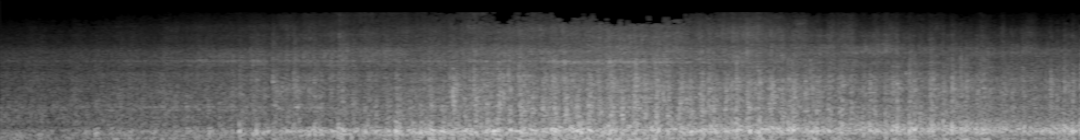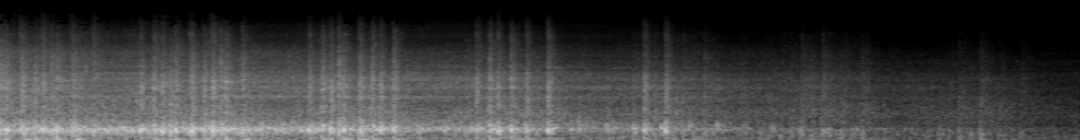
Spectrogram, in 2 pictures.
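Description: A train passing: a rumble with the clatter of wheels over rail joints. It builds up over the first few seconds, stays loud for a while, turns to a run of sharp clicks, then fades away near the end.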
